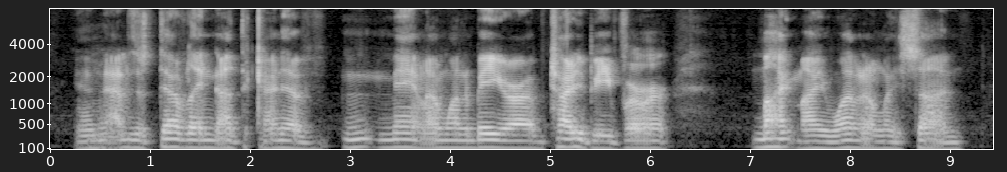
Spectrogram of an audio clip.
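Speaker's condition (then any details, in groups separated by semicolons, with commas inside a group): Friedreich's ataxia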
